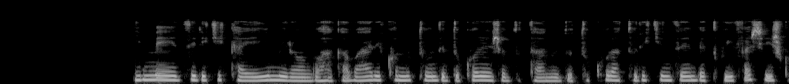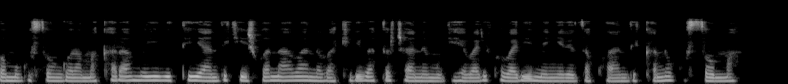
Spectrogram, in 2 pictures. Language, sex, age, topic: Rundi, female, 36-49, education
